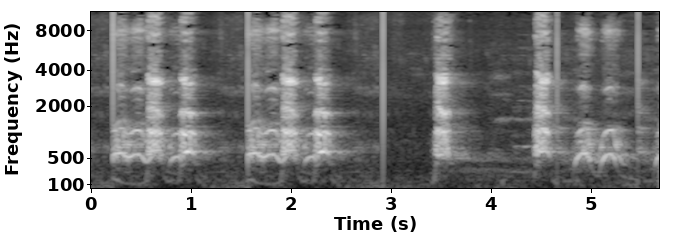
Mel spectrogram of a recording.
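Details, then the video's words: Barking dog in clusters of two or three harsh, harmonic barks, with short quiet gaps between bursts and a few sharp clicks. "เสียงหมาเห่า ถ่ายหมาเห่า"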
